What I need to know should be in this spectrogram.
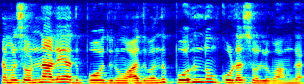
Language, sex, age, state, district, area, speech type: Tamil, female, 30-45, Tamil Nadu, Cuddalore, urban, spontaneous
